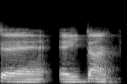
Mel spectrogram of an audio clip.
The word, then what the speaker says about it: Eitan: It's Eitan in Hebrew.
